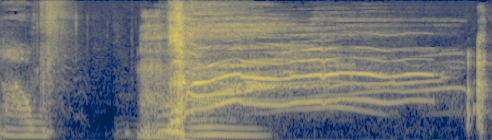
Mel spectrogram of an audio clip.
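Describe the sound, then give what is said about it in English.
A person lets out a loud scream in a living room that breaks into a wavering, drawn-out wail for over a second, with a short vocal sound before it and a brief noise at the end. “So if I want to scream in my living room, I'll have a scream.”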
